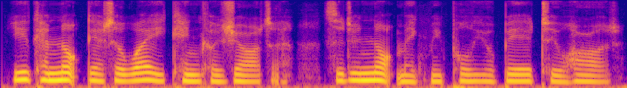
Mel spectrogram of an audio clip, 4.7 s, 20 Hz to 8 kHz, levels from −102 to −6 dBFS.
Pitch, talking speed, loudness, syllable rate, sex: 180 Hz, 205 wpm, -18 LUFS, 4.6 syllables/s, female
